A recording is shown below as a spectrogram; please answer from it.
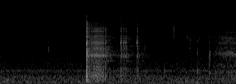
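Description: Quiet room tone with one short sharp click just before one second in, followed by a few fainter ticks.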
